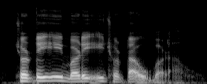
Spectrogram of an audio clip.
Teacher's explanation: संवृत्त उन स्वरों को कहा जाता है जिन स्वरों के उच्चारण में मुख द्वार लगभग बंद रहता है।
